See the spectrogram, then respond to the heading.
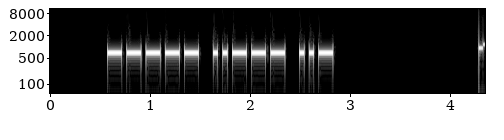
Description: Morse code, heard as a keyed tone, about 25 wpm, 700 Hz. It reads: 02U
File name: Three Letter-Number Combinations - 25wpm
